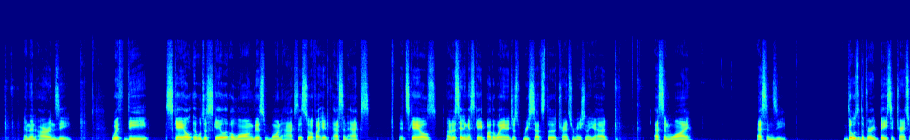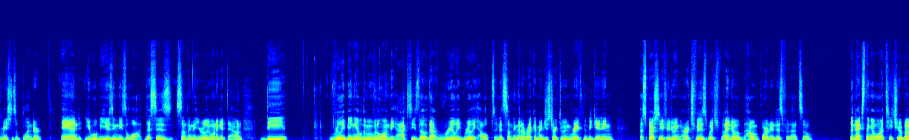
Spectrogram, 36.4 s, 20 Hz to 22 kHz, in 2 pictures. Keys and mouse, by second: 0.0 r, 6.4 s, 12.2 s, 14.3 s, 16.4 middle click, 23.5-24.2 middle drag, 24.4 g, 25.6 g.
